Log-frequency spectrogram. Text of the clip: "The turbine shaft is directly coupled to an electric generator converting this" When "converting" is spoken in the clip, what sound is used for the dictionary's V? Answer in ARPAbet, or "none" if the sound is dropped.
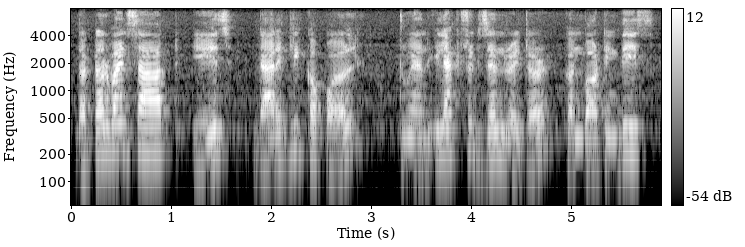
B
